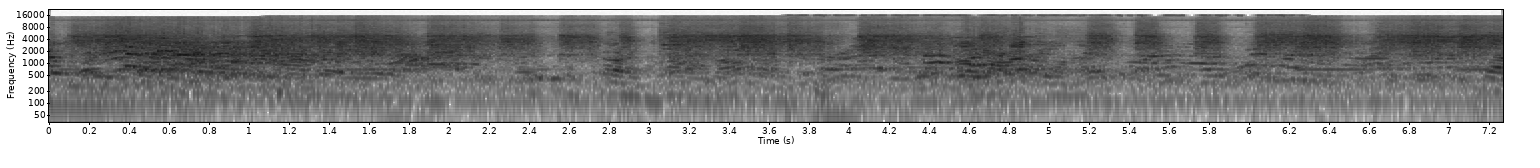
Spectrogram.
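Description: Several adults talk excitedly over one another close by.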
